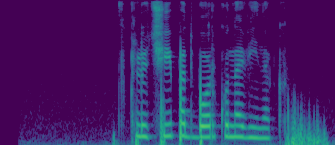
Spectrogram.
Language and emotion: Russian, neutral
